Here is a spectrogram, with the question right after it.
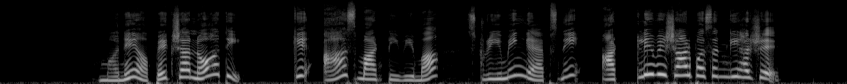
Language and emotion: Gujarati, surprised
